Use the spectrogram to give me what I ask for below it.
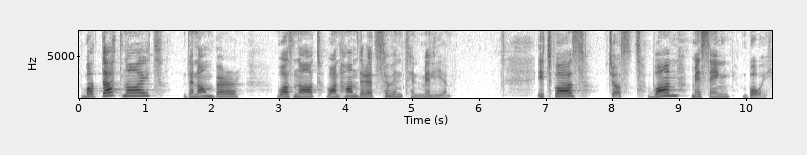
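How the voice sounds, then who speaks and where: A young Afghan refugee woman with a Dari-speaker's accent delivers a rehearsed speech about her own life. Her high, pushed, bright voice moves slowly and deliberately, giving each short, dramatic phrase its own unhurried beat between pauses.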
